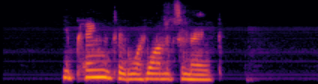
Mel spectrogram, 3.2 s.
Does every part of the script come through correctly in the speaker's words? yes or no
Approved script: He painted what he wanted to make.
no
